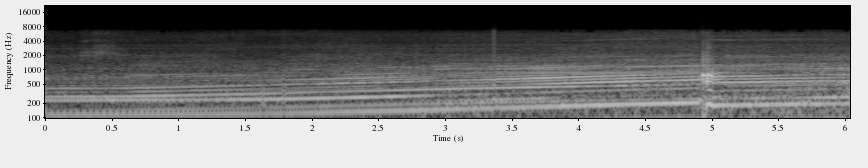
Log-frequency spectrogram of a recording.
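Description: A vehicle engine running steadily under light load, its pitch rising slowly and evenly as it gradually gathers speed. A short click comes about five seconds in.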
